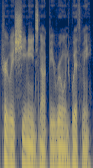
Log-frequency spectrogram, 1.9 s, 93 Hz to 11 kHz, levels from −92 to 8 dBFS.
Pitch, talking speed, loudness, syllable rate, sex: 85 Hz, 260 wpm, -17 LUFS, 6.2 syllables/s, male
